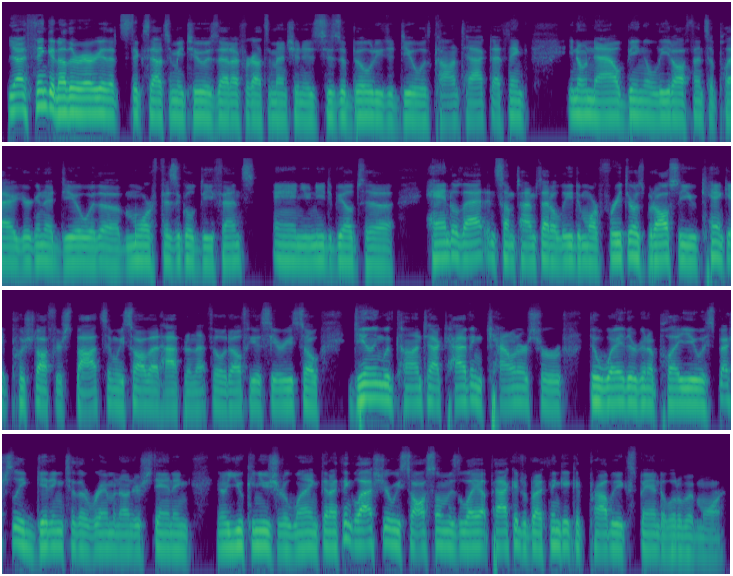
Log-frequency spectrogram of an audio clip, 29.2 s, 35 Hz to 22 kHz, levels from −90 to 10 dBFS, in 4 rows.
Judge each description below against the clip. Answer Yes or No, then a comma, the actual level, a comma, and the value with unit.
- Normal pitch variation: No, narrow, 2.2 semitones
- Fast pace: Yes, fast, 265 wpm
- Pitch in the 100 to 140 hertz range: Yes, low, 115 Hz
